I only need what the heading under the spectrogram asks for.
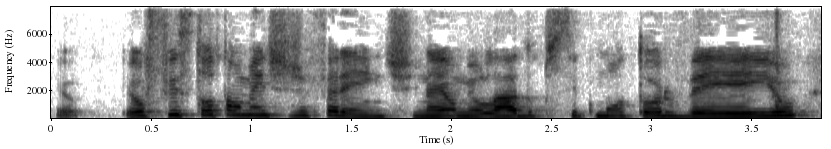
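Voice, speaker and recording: A woman's voice: a little high, moderate pace, a little mellow. A Brazilian woman, a physiotherapist and mother, explaining her path in a live interview, reflective, with many tag questions. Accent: Brazilian Portuguese.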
